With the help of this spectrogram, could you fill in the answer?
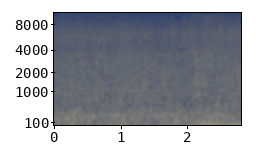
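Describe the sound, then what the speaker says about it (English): Heavy rain pours down during a storm in Trang, Thailand, a dense, steady hiss with no breaks, loud and close. "wait for the storm to pass. But you can see it's coming down pretty good."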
